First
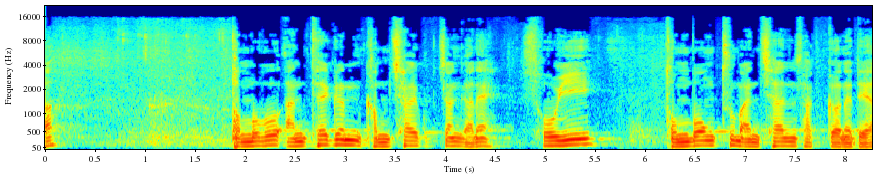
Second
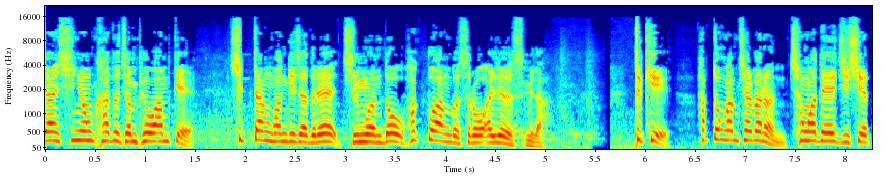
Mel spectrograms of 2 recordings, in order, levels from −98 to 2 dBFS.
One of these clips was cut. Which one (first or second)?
first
